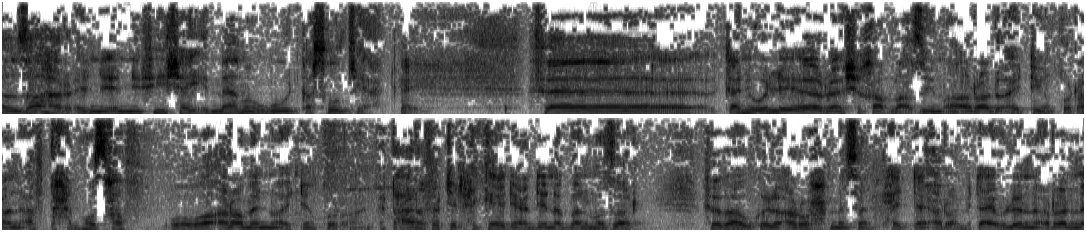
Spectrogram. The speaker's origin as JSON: {"language": "Arabic", "town": "Minya", "region": "Minya Governorate", "country": "Egypt", "tie": "born or raised there", "said": "كان احنا كان عندنا في المنيا بقى قهوه كده نخش ندفع 5 مليم تعريفه"}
